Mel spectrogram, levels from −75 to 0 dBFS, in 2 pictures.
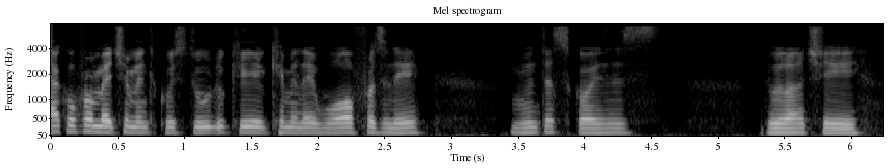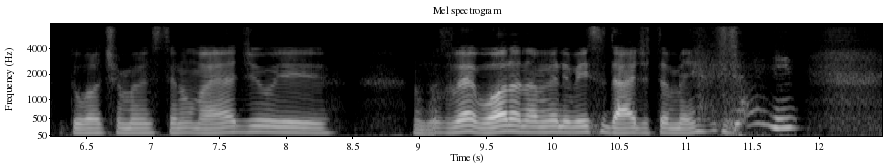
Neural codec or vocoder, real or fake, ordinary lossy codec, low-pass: codec, 16 kHz in and 24 kHz out, 0.4 kbps, LongCat-Audio-Codec, two codebook decoder; fake; none; 7.2 kHz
